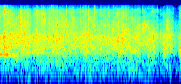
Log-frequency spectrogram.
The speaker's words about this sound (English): You guys woke up and started doing your journaling already today in your new journals. Give yourselves a round of applause, please.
